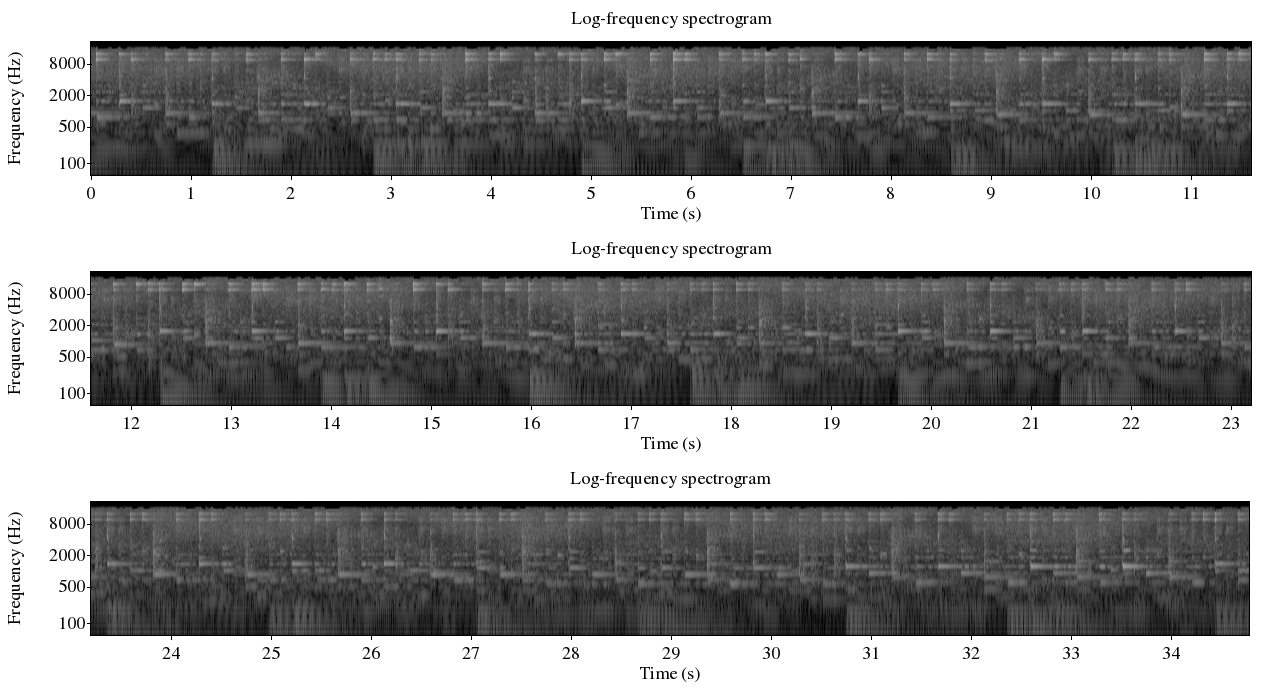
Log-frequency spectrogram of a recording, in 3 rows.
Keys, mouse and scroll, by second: 1.3 s, 2.5 click, 3.0 g, 3.9 click, 5.5 g, 7.5 click, 8.8 3, 9.2 ctrl+middle click, 10.1 g, 12.2 click, 14.7 ctrl+Num_Lock, 14.7 click, 14.7 ctrl+middle click, 15.9 shift+middle click, 17.0 s, 18.3 click, 18.6 ctrl+middle click, 19.0 shift+middle click, 20.1 click, 20.6 ctrl+middle click, 21.2 s, 21.7 click, 22.0 g, 23.0 click, 23.1 s, 23.6 click, 23.7 s, 24.0 click, 25.2 g, 26.7 click, 26.9 ctrl+middle click, 27.3 shift+middle click, 27.7 ctrl+middle click, 28.3 g, 29.6 click, 29.8 ctrl+s, 30.0-32.6 ctrl+middle drag, 32.6 r, 34.0 click.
